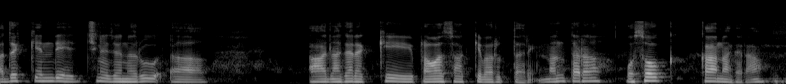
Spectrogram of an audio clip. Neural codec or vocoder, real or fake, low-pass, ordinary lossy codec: codec, 16 kHz, 4 kbps, X-Codec, HuBERT features, trained on LibriSpeech; fake; none; none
